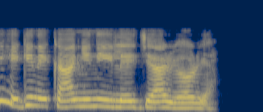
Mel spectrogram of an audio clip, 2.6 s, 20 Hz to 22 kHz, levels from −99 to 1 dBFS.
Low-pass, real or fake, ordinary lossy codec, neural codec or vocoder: 7.2 kHz; real; none; none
